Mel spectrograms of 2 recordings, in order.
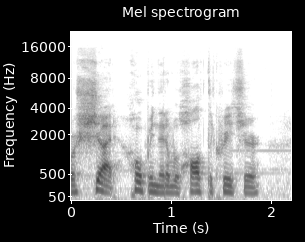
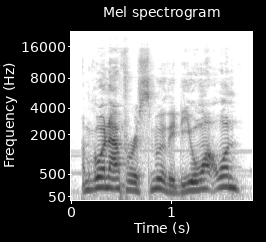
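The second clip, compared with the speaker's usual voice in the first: casual friendly offer; 7 semitones higher, 7 dB louder than usual. Acted. Casually offering the creature a smoothie.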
